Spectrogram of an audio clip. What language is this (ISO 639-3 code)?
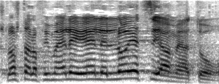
heb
